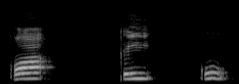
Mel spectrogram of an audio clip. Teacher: इस जुबान को आखिर वाला जो हिस्सा है इसको डायरेक्टली ऊपर के साथ मिलाना है तो हमारे पास कॉफ अदा हो रहा है।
